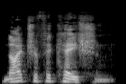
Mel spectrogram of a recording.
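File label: "nitrification", British English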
